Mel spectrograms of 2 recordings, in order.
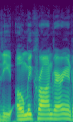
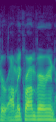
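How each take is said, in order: First: Omicron said with a long oh, OH-mi-cron; oh-micron. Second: Omicron said with an ah, AH-mi-cron; ah-micron. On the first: Host to guest unsure how to say it, oh-micron. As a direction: open Omicron with an oh sound. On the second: Host to guest trying the other way, ah-micron. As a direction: start Omicron with a short ah sound. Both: Shown as a demonstration. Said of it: "however you pronounce it".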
